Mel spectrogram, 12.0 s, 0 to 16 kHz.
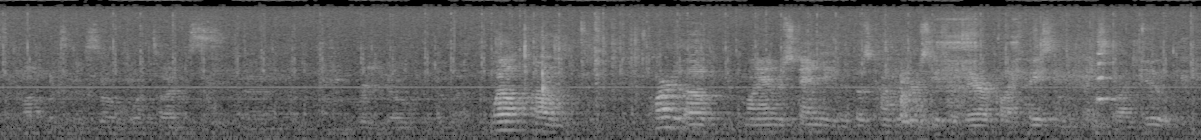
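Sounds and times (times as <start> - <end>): person talking: 0.0 - 5.8.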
